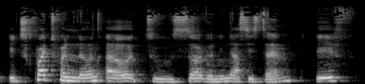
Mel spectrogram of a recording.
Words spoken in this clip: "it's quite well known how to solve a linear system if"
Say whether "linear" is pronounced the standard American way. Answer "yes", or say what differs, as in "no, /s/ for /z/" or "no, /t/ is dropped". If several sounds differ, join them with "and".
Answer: no, /n/ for /l/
